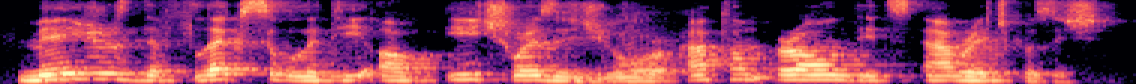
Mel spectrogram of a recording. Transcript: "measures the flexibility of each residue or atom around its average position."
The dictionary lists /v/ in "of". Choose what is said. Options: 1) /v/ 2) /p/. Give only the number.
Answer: 1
